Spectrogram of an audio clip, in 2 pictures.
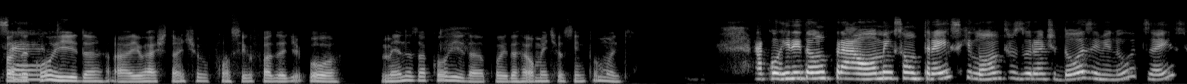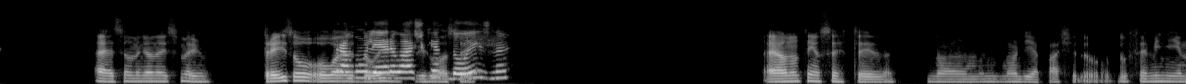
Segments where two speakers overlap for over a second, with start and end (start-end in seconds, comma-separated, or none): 15.2-16.7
